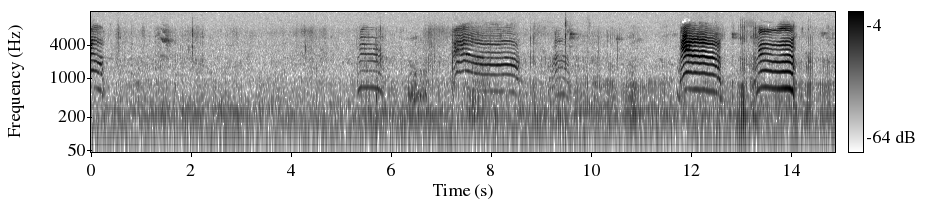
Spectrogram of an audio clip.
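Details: A little pet cat, a kitten, meowing indoors: several drawn-out, harmonic meows that arch up and fall, a short one first, then longer, louder cries near the end, with quiet rustling between them.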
